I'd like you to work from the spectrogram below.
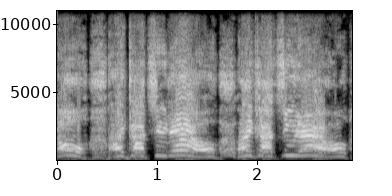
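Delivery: loud, high, slow triumphant yell; gloating shout. Retold or imitated. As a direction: shout it like you've caught him. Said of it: "the guy in the minivan was like".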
